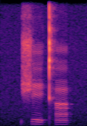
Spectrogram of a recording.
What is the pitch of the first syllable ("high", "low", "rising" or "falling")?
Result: falling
